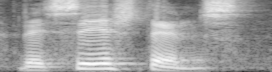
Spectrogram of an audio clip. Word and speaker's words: resistance: okay on on yes you put the stress mark then it will be resistance this c should be highlighted while pronouncing resistance like that resistance okay next word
